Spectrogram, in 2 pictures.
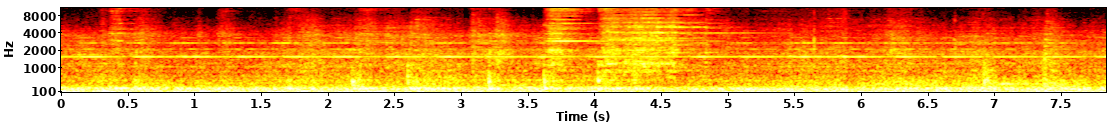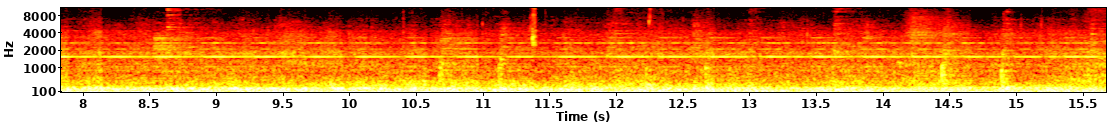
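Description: BNSF double-stack container train rolling past: a steady low rumble of the cars and their wheels on the rails, with a brief high wheel squeal about four seconds in.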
